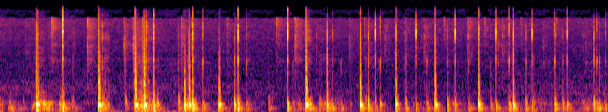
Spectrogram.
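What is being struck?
Small disposable plastic cup tapped with fingernails.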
